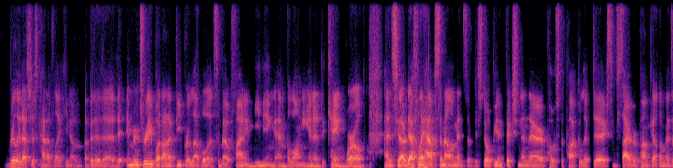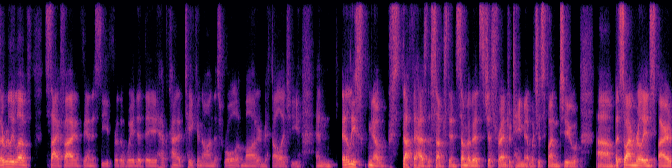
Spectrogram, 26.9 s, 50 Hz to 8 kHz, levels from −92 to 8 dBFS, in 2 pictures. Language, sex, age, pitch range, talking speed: English, male, 20-39, 80-95 Hz, 205 wpm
